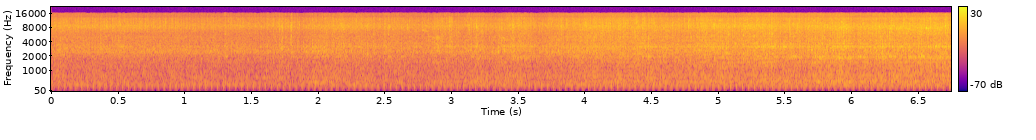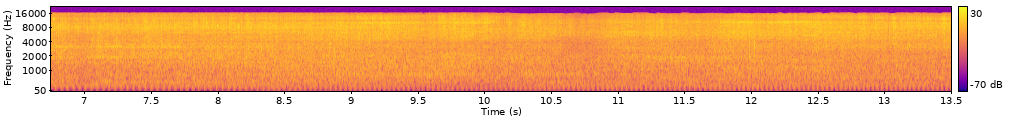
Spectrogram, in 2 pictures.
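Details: California Trimmer mower, single-cylinder engine, after the carburetor was fine-tuned to stop surging, mowing dead grass under load; steady, even drone with no hunting or surging; running properly.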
